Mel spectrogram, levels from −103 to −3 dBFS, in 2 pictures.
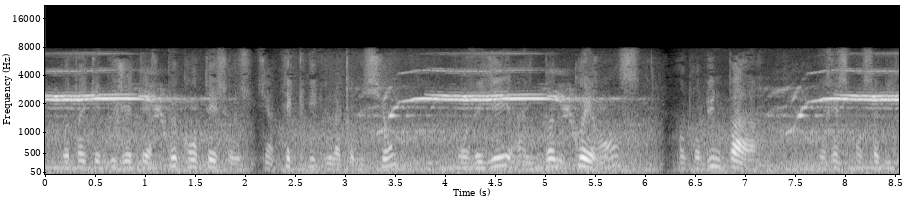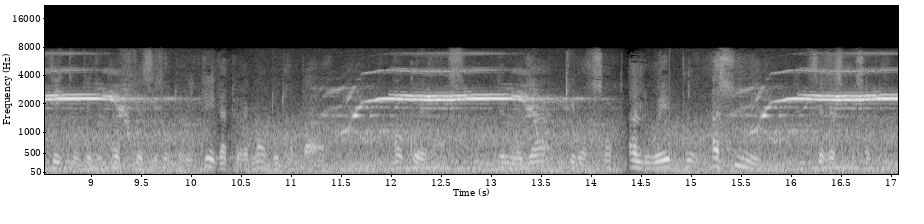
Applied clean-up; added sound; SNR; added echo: none; Animal; -5 dB; none.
